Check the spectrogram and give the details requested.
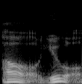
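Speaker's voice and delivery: put-on Southern accent, man's voice. Speaker retelling what Hughes said in reply, Hughes's Southern man's voice. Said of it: "He had that Southern man's voice".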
